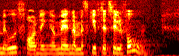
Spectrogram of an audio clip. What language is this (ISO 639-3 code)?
dan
